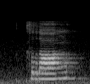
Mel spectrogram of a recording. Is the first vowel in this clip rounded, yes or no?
no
